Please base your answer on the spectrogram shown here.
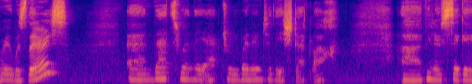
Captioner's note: hebrew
